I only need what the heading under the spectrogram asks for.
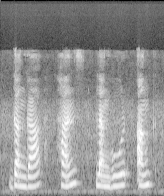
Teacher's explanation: अनुस्वार, जिसका उच्चारण करते समय ध्वनि केवल नाक से निकलती है,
